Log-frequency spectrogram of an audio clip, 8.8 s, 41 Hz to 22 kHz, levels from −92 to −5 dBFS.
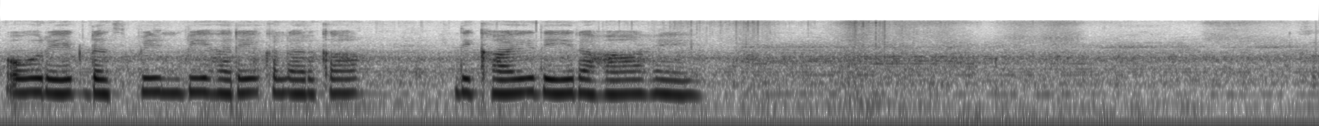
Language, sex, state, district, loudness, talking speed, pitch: Hindi, female, Rajasthan, Jaipur, -17 LUFS, 75 wpm, 205 Hz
